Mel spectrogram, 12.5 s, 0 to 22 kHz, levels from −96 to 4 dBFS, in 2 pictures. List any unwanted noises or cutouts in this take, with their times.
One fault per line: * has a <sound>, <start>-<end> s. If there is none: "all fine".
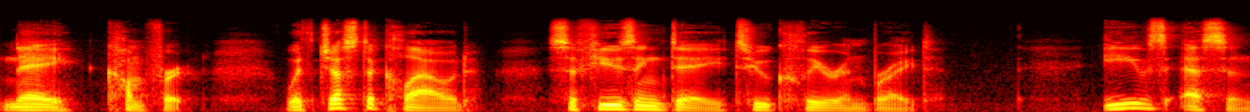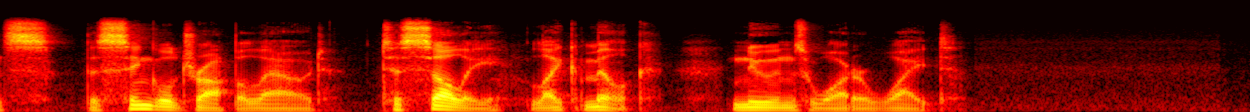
all fine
